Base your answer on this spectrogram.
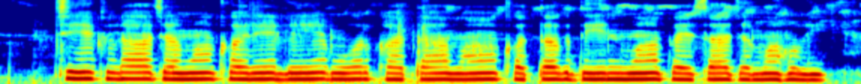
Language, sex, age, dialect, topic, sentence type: Chhattisgarhi, female, 51-55, Eastern, banking, question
